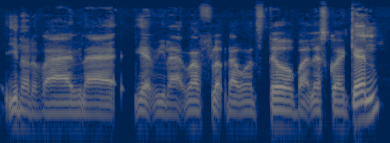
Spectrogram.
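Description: A man's voice: low-pitched, little pitch movement, brisk, no room sound. A young man in his late teens with a London roadman accent, hosting a podcast in casual, slangy banter with friends. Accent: London, urban roadman slang style. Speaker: podcast host.

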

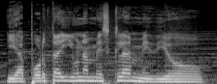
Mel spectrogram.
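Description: A Mexican man co-hosting a casual podcast, playful and quick to laugh. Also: on the high side, a little mellow, faint music behind. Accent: Mexican Spanish. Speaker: podcast co-host. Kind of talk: casual chat.

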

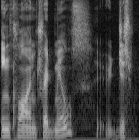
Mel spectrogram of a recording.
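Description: A man with an Australian accent giving casual coaching advice as a podcast host, halting and often repeating phrases as he explains. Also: mid-range voice, smooth, no echo.

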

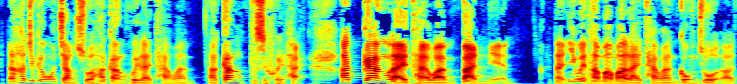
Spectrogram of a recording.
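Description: A man hosting his own podcast and telling a story. He often ends his phrases with drawn-out particles. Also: on the low side. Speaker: podcast host.

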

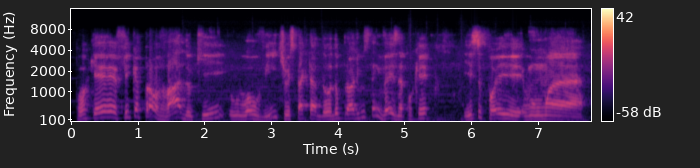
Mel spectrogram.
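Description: A Brazilian man co-hosting a podcast chats in a relaxed, talkative way. Faint music runs in the background. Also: medium pitch, unhurried. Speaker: podcast co-host. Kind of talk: casual podcast chat.

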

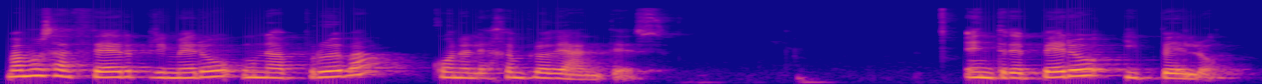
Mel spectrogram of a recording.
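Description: A woman teaching pronunciation, saying each word slowly and carefully in a listening drill. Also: fairly high pitch, highs cut off. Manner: very slow, carefully articulated minimal pairs.

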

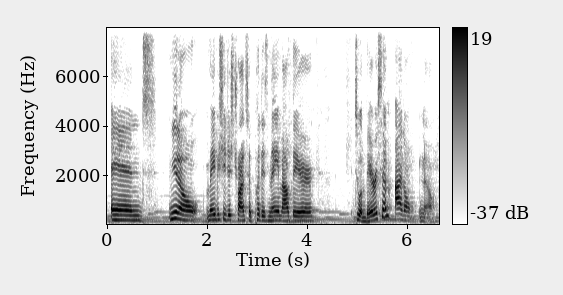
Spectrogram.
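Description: Animated, foul-mouthed woman telling a story. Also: medium pitch, a little slow, music in the background. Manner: animated, profane storyteller who laughs between lines. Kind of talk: casual storytime vlog.

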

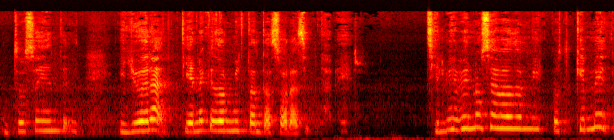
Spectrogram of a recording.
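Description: A middle-aged woman with a Mexican accent, telling lively stories about motherhood in a casual group chat and acting out what she once said. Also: high-pitched, a little fast, creaky. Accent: Mexican Spanish. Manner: animated storyteller, acting out her own past lines.

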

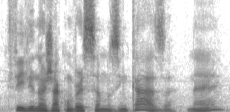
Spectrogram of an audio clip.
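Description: A man from Brazil, a priest, telling a childhood story in a lively, casual podcast chat and mimicking the people in it. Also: medium pitch, moderate pace. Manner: lively anecdotes, mimics voices and laughs often.

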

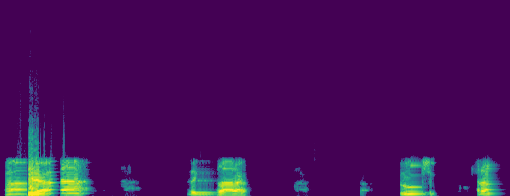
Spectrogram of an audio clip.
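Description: A man's voice: on the high side, vocal fry, clear, resonant tone, muffled recording, faint music behind. Man on a choppy, breaking-up video call. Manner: halting, broken-off phrases. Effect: choppy, breaking-up online call audio. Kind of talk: online meeting talk.

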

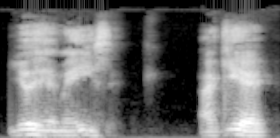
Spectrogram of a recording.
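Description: A man's voice: medium pitch, steady tone, a little slow, fairly bright tone, husky. A young man, telling a story on a podcast in a rambling, hesitant way. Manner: rambling, hesitant, with fillers and repeats. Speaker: podcast co-host. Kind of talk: casual storytelling among friends.

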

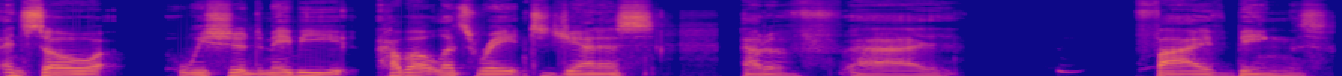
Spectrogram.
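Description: A man co-hosting a podcast, talking casually in a rambling way with fillers and soft laughs. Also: mid-range voice, level tone, drawn-out words. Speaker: podcast co-host. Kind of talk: casual chat.

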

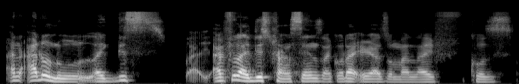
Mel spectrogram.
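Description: A man's voice: mid-range voice, moderate pace, creaky, mellow, no room sound. A young adult man, chatting casually on a podcast and thinking aloud in a reflective, hesitant way. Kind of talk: casual chat.

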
